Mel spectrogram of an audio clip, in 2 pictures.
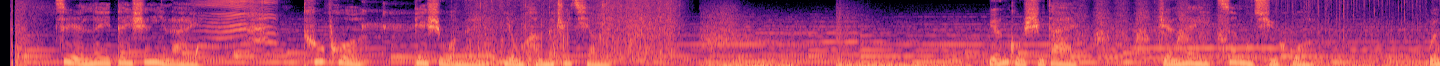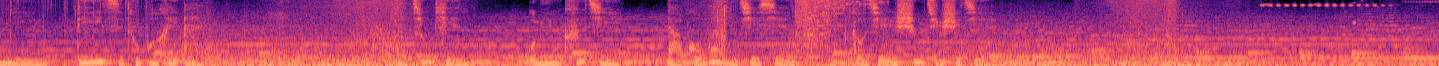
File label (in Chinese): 女 广告配音 大气科技; 大气浑厚; 新环科技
